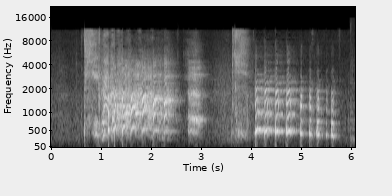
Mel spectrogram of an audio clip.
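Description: A toddler's sudden sneeze a little over half a second in, followed by runs of laughter with short, quick pulses, broken by a couple of brief loud bursts.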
